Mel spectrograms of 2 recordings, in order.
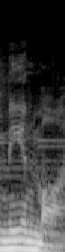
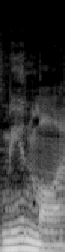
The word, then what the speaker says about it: Myanmar: today we're traveling to Myanmar and its surrounding countries to uncover the terrible truths about their scam prisons. By the way, Americans pronounce it as Myanmar and Europeans as Myanmar, so depending on where you are in the world, sorry.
